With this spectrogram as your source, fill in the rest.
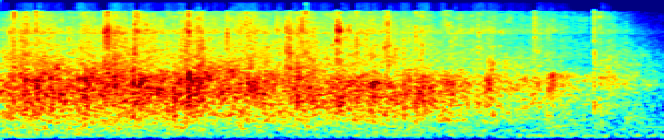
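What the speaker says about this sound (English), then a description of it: "You can clap for that." Congregation applauding inside San Fernando Cathedral, a full, lively burst of clapping that holds strongly before tapering off toward the end.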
